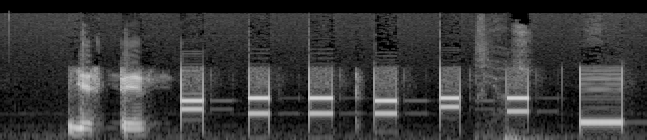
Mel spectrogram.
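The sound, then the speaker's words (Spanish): Telephone keypad tones sound as a series of short, evenly spaced beeps, the last held noticeably longer, after two brief noisy bursts at the start. “A ver, le intento marcar aquí.”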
